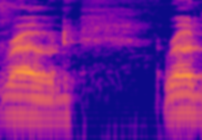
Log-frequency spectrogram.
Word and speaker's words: Rode: a roadie microphone or I think it's pronounced rode rode microphone and that's the one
